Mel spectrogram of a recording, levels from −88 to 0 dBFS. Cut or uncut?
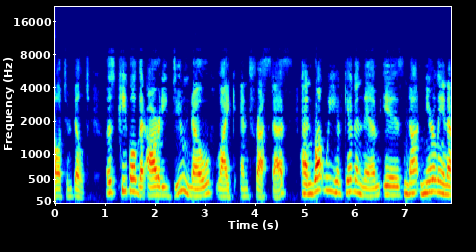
cut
